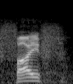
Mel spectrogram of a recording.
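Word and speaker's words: five: 5 is said like fife. Like that.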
